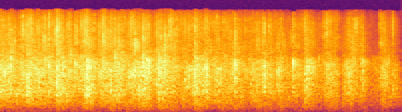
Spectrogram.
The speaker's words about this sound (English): Okay, so now with that, you can give the applause.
